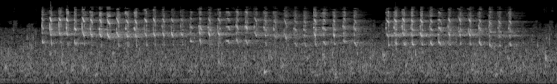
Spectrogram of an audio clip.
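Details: Cililin in full song for a masteran training recording: rapid, high, twittering notes delivered almost without pause for five seconds, briefly dipping in strength midway, with a constant low background hum.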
